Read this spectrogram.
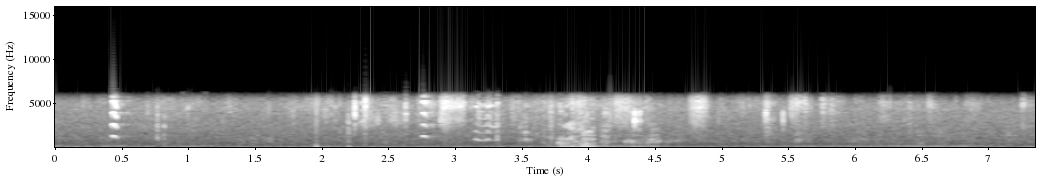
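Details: Oscar the St. Bernard play-fighting with his buddy Otis: a short high whine near the start, then bursts of scuffling, panting and thin yips over a steady low background hum.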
